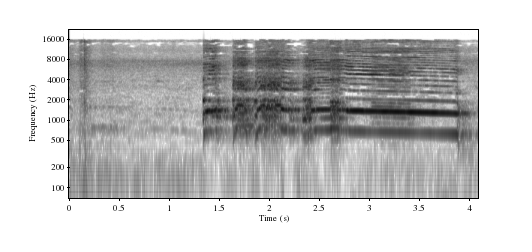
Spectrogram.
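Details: Rooster on a chicken farm with hens, giving a loud drawn-out crow lasting about two and a half seconds, starting in broken bursts and ending in a long steady, slightly falling note. Quiet background before it.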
